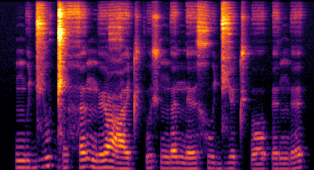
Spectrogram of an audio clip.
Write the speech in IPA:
ŋ u d͡ʑ u ɡ͡ǁ ə h ə ŋ ø ʕ ə t͡ʃʼ u ʃ ŋ ə n ɘ x u d͡ʑ ø t͡ʃʼ o ʔ ɘ ŋ ɘ

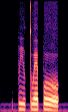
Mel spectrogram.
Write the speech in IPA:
p i tʷ ɛ p o

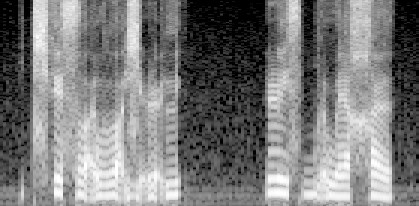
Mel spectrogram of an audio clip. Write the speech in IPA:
t͡ɕʰ ɪ s lˠ ɛ̰ w lˠ ə̰ ʑ ɛ̰ ɭ ə̰ lʲ | ɭ i s b ə̰ w ɛ χ ə

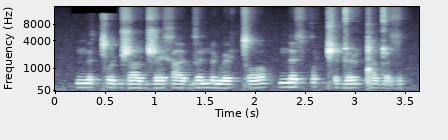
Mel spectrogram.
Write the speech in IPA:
ŋ ə ǀ o ɖ͡ʐ a ɖ͡ʐ ɛ x a ə̯ ɡ ə n ʌ ɳ w ə ɭ ǀ ɔ | n ɜ s k ɔ ǁ ə ɖ ɜ ɭ ǃ a ɖ ʌ z

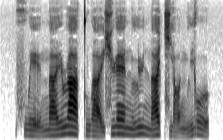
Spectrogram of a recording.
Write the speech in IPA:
x w ḛ˨˩ ɪ̯ n̪ a˧˥ ɪ̯ ɻ ä˥˩ t̪ w a̰˨˩ ɪ̯ ɕ ɥ ɛ˥˧ n l y˥˩ n ä˥ t͡ɕ j ɑ̰˨˩ ŋ l j o˥˩ ʊ̯

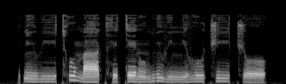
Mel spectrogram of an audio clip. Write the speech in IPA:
ɗ ĩ˨ β iː˨ tʰ u˦ m aː˨ kʰ ɪ˨ t e˦ ɾ ũ˨ b ĩ˦ v i˨ ɲ ɪ˨ v u˦ t͡ʃ iː˦ t͡ʃ o˨

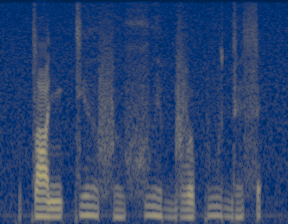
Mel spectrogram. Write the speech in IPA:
tˤ ɛ nʲ tʲ ə̤ f ə̤ xʷ e̤ b v ə p ṳ d ɛ̤ s

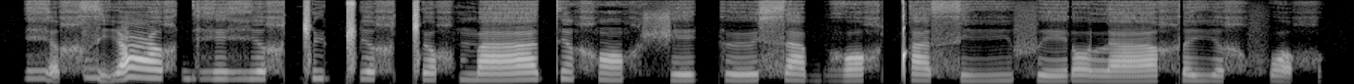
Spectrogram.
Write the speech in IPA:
ɦ ḛ χ z ḭ ʕ əː χ ɡʱ e ɦ i χ ǀ y ǁ i χ ǀ ø χ m aː t ĩ χ ɔ̃ χ ʃ e k ø s a bʱ ɔ χ ǃ a s iː f e ɾ ɔ l aː χ ɾ iː χ f ɔ χ

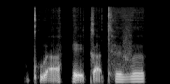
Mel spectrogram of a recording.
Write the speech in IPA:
kʷʼ a̰˦ | ḛ˦ k a̰˨ tʰ ø˨ v ɵ˦

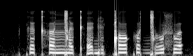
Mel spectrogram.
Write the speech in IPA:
k ɪ kʰ ə ŋ͡ǀ ɪ kʼ e ɡ i ǃ o k ʊ ɡ͡ǀ o sʷ ə

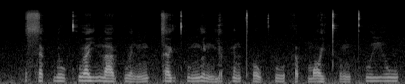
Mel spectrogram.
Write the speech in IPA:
s ɐ˧ k̚ l uː˨˩ kʷʰ aː˥ j n̪ aː˨ kʷ ɛː˨˩ n ŋ ʊ˥ k̚ s ɐ˨˥ j kʷʰ ɪ˨˥ ŋ l ɪ˨˩ ŋ j ɐ˨˥ k̚ ɐ˨ n pʰ o˨˩ w pʰ uː˨˥ h ɐ˨˥ p̚ m ɔː˧ j t̪ʰ ʊ˨ ŋ kʷʰ iː˥ w

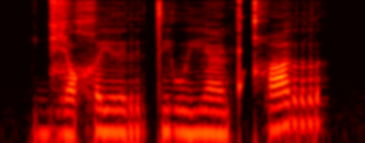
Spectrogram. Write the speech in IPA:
d͡ʑ ɒ χ j ɪ r t j u j æ̃ ʈ qʰ ʌ r

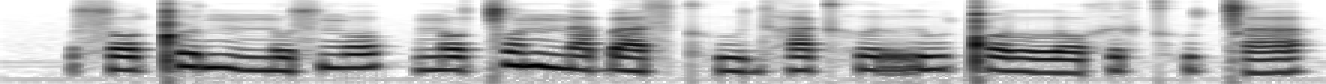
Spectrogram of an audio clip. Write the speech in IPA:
s ɔ ǃ ɤ d nː o s ŋ ɔ | n ɔ ǀ ɔ nː a ɓ a s kʰ u d h a kʰ ɤ r u ǃ ɔ lː ɔ x ə x kʰ u ǀ a

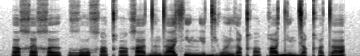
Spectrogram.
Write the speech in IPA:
ɐ χ e χ ə | ʁ u χ ɑ̃ qʰ ɑ̃ χ a d ə̃ d a sʲ ũ nʲ ɑ dʲ ə w ə̃ lʲ ɐ qʰ ɐ̃ q ɐ dʲ ũ dʲ ə qʰ ə t a

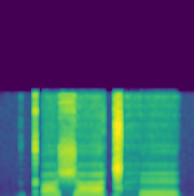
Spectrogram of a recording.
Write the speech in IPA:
kʼ a ʃ a ǁʰ ɛ

